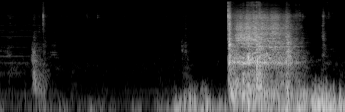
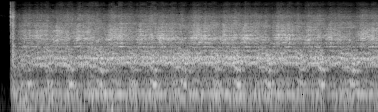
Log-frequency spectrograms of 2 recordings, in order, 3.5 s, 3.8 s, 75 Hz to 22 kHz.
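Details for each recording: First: Original 1971 Ford Torino stored 25-30 years in a garage, new battery, fluid sprayed in: starter spins the engine over freely with even whirring crank, no binding or clunk; engine is not seized. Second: Original 1971 Ford Torino after 25-30 years stored in a garage, with a new battery, primed with fuel and pumped gas, running on 2-stroke gasoline. Catches right away into a lumpy, uneven idle with a hissy top end. Hard starting.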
